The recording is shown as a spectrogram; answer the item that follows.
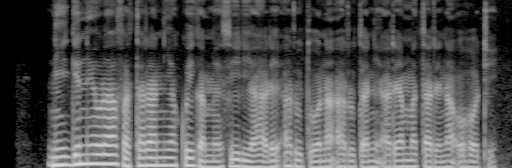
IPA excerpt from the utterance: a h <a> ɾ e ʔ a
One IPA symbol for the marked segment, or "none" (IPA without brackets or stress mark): a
